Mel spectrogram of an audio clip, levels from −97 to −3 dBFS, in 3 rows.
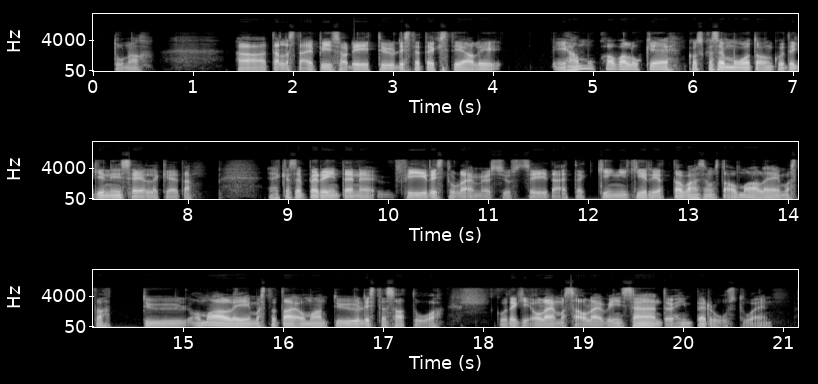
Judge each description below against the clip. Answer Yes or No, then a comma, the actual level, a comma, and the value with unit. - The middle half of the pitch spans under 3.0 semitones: Yes, narrow, 2.6 semitones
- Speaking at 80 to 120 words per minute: Yes, average, 110 wpm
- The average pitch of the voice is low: Yes, very low, 90 Hz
